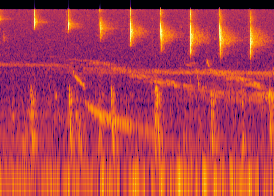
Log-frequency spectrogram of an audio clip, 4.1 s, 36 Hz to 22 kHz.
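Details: Weddell seals beneath sea ice in McMurdo Sound, Antarctica, November 2017, from an observatory 21 m deep: high sharp pulses repeat about twice a second over faint falling glides and a long steady tone.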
